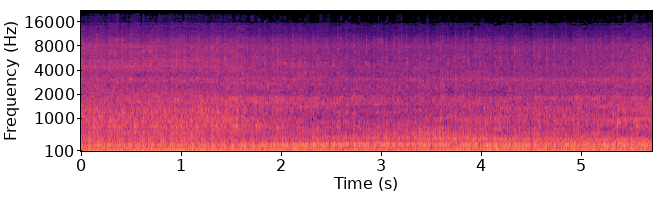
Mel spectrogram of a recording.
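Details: 1988 Chevrolet Suburban 2500, 5.7 L V8 (owner thinks), first start after six years of storage: loud, deep, uneven idle with a raspy puffing blow from a broken exhaust header leaking.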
